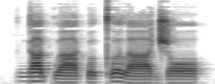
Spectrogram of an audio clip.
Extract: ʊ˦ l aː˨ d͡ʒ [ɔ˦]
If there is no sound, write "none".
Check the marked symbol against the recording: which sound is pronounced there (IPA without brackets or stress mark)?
ɔ˦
